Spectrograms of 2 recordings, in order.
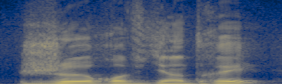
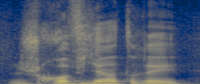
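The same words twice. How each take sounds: First: The unstressed e vowels are fully pronounced. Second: The unstressed e vowels are dropped entirely. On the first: "il ne dit pas" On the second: "il lui a fait supprimer les E"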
